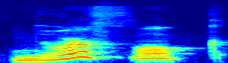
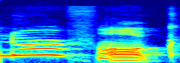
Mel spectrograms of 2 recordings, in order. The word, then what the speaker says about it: Norfolk: I always catch hell in the way I say Norfolk. That's how we say Norfolk. I believe you guys actually pronounce it, unless you're messing with me, Norfolk. Is that right? Did I say that right?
